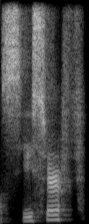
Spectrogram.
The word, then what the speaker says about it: CSRF: So that is related to a feature of modern web frameworks called CSERF, It's spelled CSRF.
